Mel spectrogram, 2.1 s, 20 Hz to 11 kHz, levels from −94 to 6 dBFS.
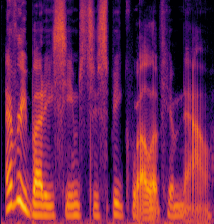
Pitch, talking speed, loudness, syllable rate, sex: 175 Hz, 225 wpm, -18 LUFS, 5.9 syllables/s, female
